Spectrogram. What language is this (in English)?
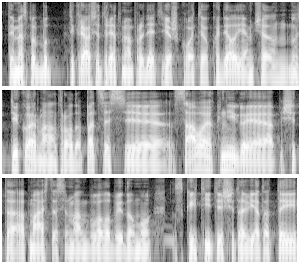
Lithuanian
